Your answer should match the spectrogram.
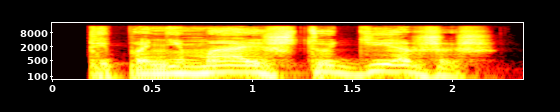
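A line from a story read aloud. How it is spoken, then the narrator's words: Voice breaking to whisper. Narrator (Russian): Его голос почти сорвался на шепот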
